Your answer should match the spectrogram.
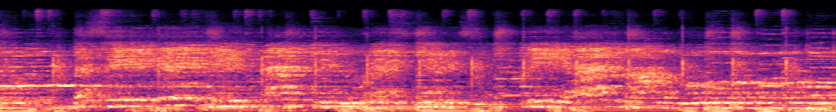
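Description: Mixed choir of men and women singing an Arabic Christian hymn into microphones, amplified, over instrumental backing with sustained bass and a steady beat.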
